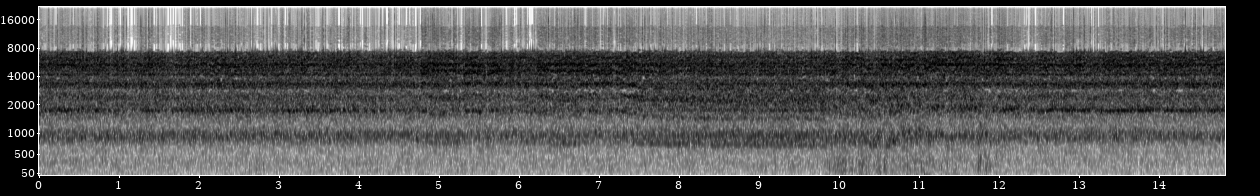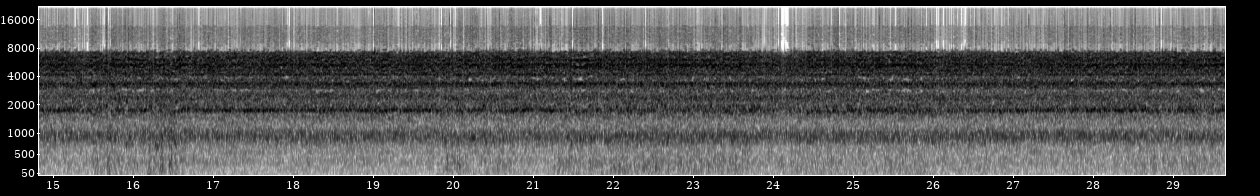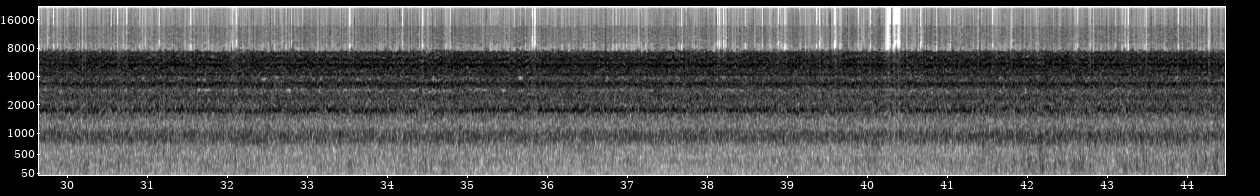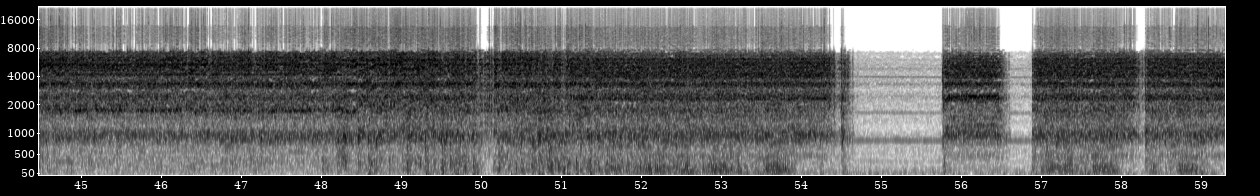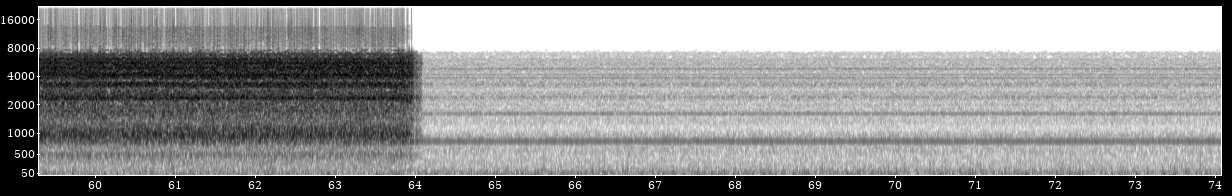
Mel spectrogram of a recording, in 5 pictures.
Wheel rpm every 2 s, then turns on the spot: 230, 230, 230, 220, 210, 230, 230, 230, 230, 230, 230, 230, 230, 230, 230, 230, 230, 230, 230, 230, 230, 230, 230, 230, 250, 210, 210, 60, 150, 170, 170, 160, 10, 0, 0, 0, 0.
none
